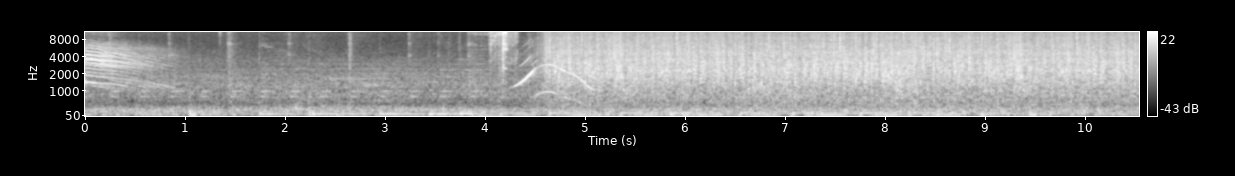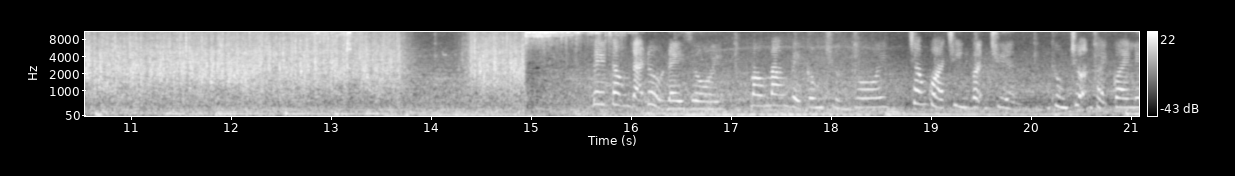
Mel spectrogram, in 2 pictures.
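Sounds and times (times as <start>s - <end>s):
background music: 0.0s - 21.0s
concrete pouring into mixer drum: 4.0s - 16.0s.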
